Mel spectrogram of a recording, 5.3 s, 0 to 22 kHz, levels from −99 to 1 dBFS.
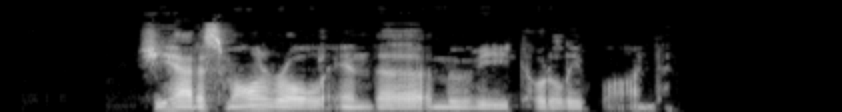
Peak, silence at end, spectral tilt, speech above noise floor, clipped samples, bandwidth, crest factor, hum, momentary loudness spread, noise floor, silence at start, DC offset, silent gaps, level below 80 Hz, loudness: -2 dBFS; 1.15 s; -3 dB/octave; over 69 dB; under 0.1%; 9.6 kHz; 22 dB; none; 17 LU; under -90 dBFS; 0.9 s; under 0.1%; none; -70 dBFS; -20 LUFS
